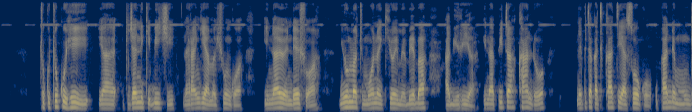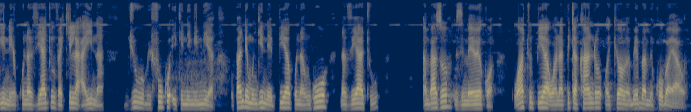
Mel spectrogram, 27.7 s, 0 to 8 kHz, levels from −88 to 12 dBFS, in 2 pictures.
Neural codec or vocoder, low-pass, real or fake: none; 7.2 kHz; real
